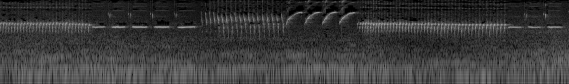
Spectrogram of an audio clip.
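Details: Canary song meant for training other canaries: long steady buzzy trills broken by sharp high pips, a burst of fast clicking rattle and a few looping whistled swoops, then the buzzy trill again.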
